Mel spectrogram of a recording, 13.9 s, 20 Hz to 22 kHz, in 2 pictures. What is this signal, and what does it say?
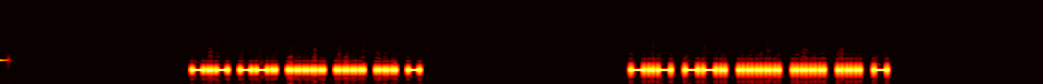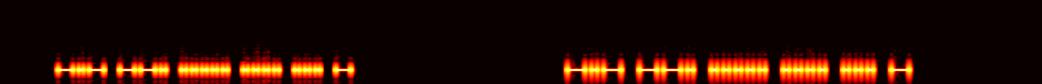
Morse code, heard as a keyed tone, about 38 wpm, 700 Hz. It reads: KG5HST KG5HST KG5HST KG5HST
